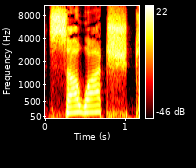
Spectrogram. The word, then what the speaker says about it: Saguache: Saguache County, Colorado. It's a strange word. It's spelled S-A-G-U-A-C-H-E. I guess you don't pronounce the G in that.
